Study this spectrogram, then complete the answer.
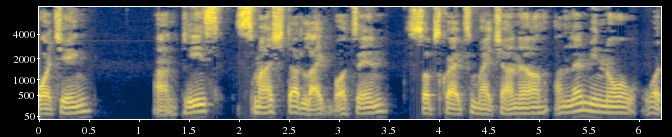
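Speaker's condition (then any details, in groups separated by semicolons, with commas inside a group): No condition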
